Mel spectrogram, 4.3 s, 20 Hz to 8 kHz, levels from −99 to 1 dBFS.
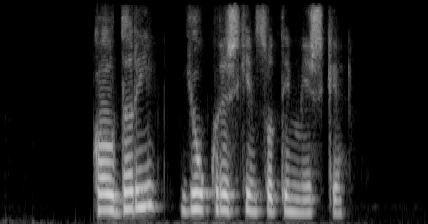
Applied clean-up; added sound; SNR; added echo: neural mask model DeepFilterNet 3.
